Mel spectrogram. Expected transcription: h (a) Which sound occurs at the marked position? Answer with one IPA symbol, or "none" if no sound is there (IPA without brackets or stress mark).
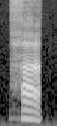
a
